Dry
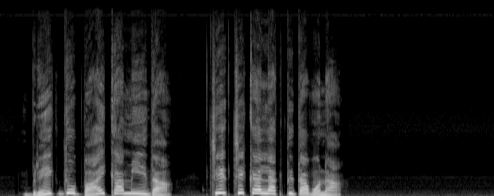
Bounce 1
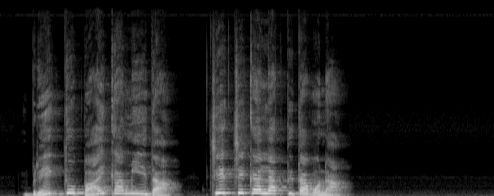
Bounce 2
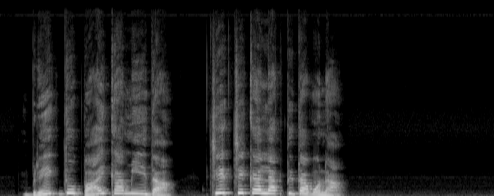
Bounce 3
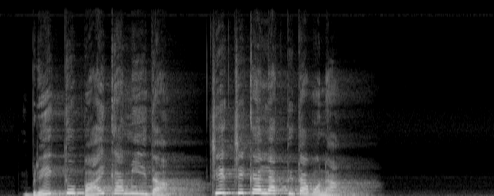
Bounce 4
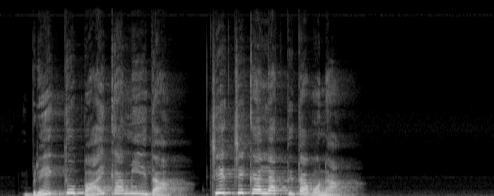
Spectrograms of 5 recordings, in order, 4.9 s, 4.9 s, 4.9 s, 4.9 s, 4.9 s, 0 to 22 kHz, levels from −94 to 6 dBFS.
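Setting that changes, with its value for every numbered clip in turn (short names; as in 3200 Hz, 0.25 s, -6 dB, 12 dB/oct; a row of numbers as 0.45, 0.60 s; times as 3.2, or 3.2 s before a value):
non-linear reverb, gate: 160, 90, 470, 290 ms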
